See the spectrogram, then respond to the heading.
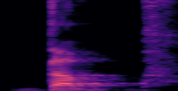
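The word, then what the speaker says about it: ضب: আরও ইন্টারেস্টিং হচ্ছে Arabic name, আর অ্যারাবিয়ানরা যারা আরবি ভাষায় এটাকে বলে ডাব। দাব মেইনলি উচ্চারণটা হচ্ছে দাব।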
